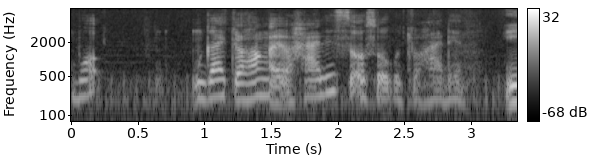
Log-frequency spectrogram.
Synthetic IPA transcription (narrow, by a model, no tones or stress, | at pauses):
bɔ | ɡat͡ʃɔhoŋajo̰ha̰lisosoɡut͡ʃɔɦa̰dɛn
